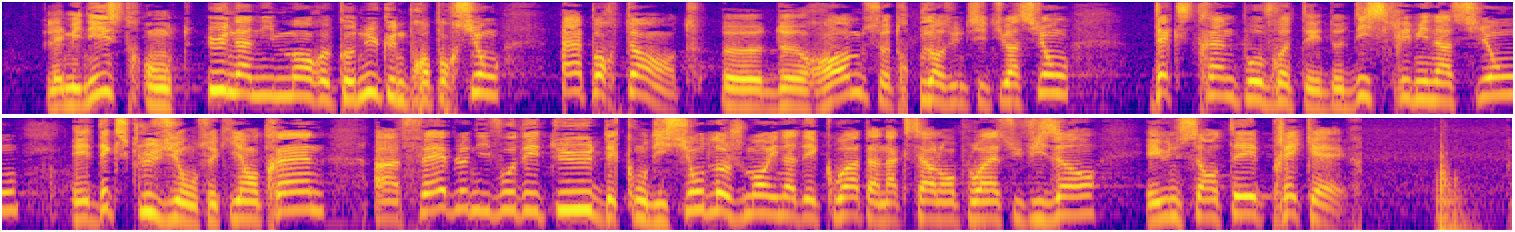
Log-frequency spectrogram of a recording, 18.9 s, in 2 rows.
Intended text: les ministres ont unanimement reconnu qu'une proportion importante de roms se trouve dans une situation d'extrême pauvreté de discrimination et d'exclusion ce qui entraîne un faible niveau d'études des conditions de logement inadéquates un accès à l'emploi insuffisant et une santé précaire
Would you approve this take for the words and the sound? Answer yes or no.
no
